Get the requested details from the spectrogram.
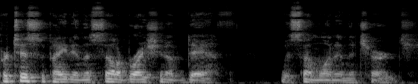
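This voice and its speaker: Somewhat breathy and dark, mellow in tone, a man's medium-pitched voice moves at a fairly slow pace with ordinary pitch variation. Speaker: retired pastor. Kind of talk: interview answer.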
